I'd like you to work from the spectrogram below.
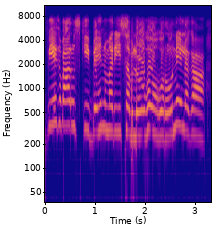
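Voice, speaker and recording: Brief: woman preacher, high voice, storytelling sermon, dull lo-fi sound. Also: a little slow, no echo. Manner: tells a parable, acting out mourners and consoling women in quoted speech. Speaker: religious preacher.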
